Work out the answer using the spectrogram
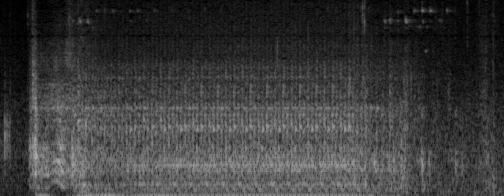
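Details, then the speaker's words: Land Rover Defender after replacing a failed part (missing spring), wired from the starter switch: starter turns briefly, engine fires at once and runs steady and even; normal start after repair. "check this out start stop result and if you can hear that as a mechanical fuel pump really cool and it works"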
